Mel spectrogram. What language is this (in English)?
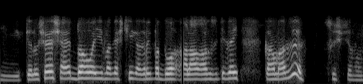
Kashmiri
